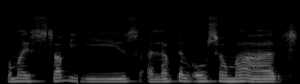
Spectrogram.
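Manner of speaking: soft low coo for the fans; cooing softly. Pretend. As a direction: coo sweetly, slowly. Cooing at subscribers.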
